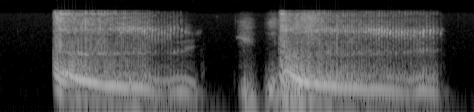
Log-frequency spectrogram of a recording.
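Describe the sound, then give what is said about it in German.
A voice imitates glitchy, distorted, Atari-like electronic audio from a sound problem, with two loud, drawn-out growling bursts whose pitch slides downward, separated by a short broken stutter. “Hattest du auch gerade so, so, ein Tonproblem, …? Alter, …, was war das denn? Du warst gerade Atari oh no.”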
